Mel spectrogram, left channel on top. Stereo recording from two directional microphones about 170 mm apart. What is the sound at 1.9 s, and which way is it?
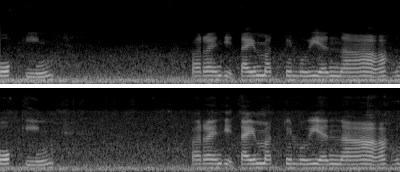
Speech, 20° right (ahead or behind).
